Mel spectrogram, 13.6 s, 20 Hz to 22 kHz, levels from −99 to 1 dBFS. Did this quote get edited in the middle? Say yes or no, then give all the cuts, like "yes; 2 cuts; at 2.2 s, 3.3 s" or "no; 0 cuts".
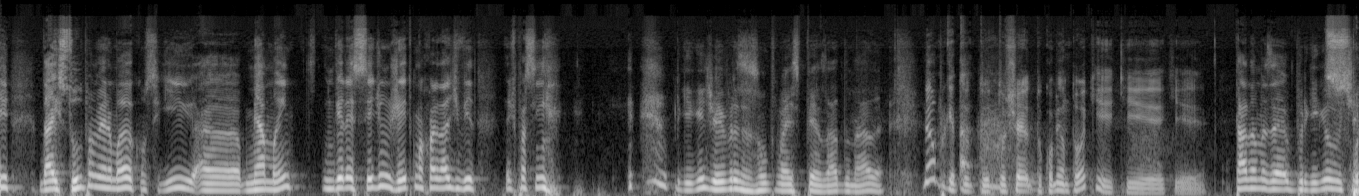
no; 0 cuts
